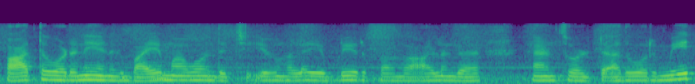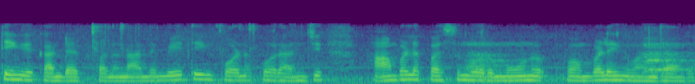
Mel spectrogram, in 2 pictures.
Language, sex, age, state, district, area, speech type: Tamil, female, 30-45, Tamil Nadu, Tirupattur, rural, spontaneous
